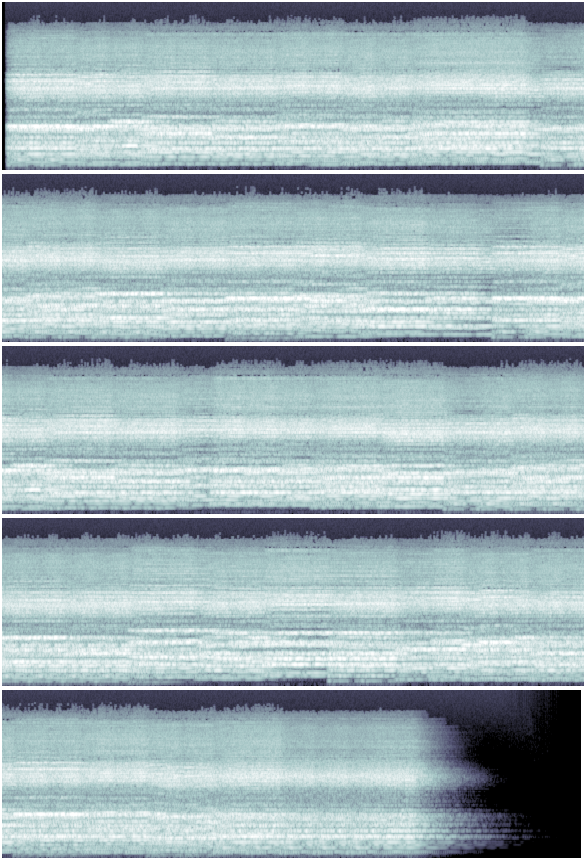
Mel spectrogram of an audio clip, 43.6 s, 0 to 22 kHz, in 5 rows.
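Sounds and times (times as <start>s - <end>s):
full ensemble music: 0.1s - 41.4s.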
